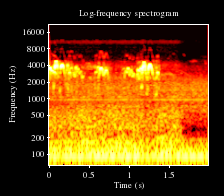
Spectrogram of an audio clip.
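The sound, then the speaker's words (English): Aleutian tern calls: three short clusters of high, thin chirping notes, fairly faint over a constant low background hum. “That was a brief recording of Aleutian tern”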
